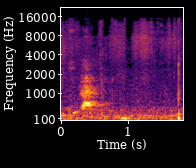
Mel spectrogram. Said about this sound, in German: Ich hasse diesen Drecksköter, der bellt immer, wenn ich einen Podcast aufnehme.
